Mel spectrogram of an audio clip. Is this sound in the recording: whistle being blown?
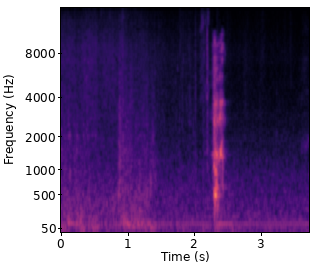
no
